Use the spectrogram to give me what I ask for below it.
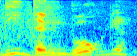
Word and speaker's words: Hindenburg: Captain Koniam et son Hindenburg, enfin son Hindenburg, on va le prononcer à l'allemande, hein.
